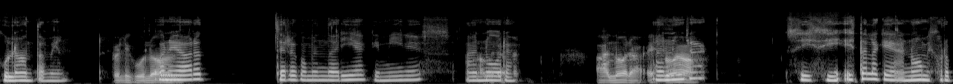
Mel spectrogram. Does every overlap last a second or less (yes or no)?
yes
